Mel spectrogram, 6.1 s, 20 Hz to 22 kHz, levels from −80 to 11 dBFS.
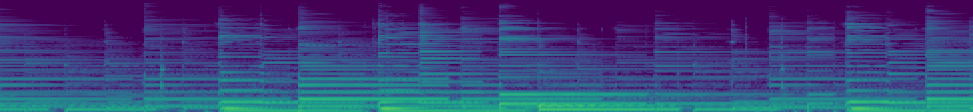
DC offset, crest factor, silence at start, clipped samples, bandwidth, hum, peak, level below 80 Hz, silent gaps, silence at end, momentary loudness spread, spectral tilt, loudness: under 0.1%; 16 dB; 0 s; under 0.1%; 15.5 kHz; none; -4 dBFS; -32 dBFS; none; 0 s; 10 LU; -7 dB/octave; -22 LUFS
